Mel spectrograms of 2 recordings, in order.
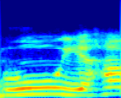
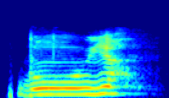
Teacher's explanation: ವಿಸರ್ಗ ಮಧ್ಯದಲ್ಲಿ ಇದ್ದಾಗ ವಿಸರ್ಗ ಉಚ್ಚಾರಣೆ ಬರೋದಿಲ್ಲ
